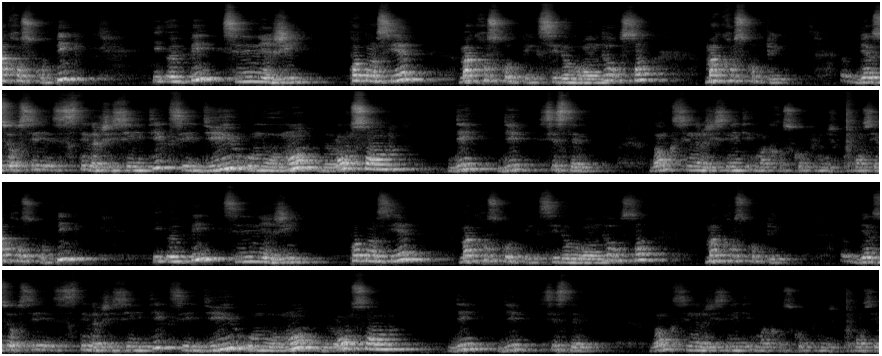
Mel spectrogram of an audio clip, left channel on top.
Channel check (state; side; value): normal; both; correlation 0.71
